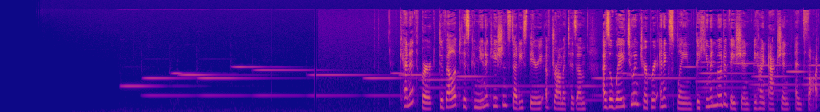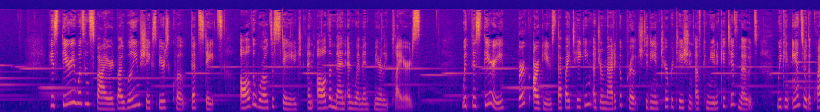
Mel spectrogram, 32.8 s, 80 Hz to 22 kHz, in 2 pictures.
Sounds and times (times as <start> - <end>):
Music: 2.4 - 32.8
Speech: 8.0 - 16.4, 17.4 - 24.8, 25.7 - 32.8.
